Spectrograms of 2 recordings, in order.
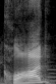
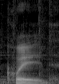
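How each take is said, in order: First: The vowel sounds like 'ah', as in 'squad'. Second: The vowel sounds like 'ay', as in 'made'. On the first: The speaker calls it wrong. "They say quad? ... That's not even close" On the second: The speaker calls it right. "My real name is Quaid"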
